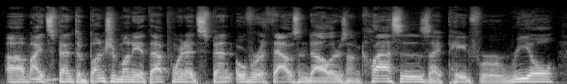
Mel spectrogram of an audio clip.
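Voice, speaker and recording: Speaking at a moderate pace in a lowish voice, this twenty-something voice actor brings a smooth announcer quality to his interview. His storytelling is relaxed and self-deprecating.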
